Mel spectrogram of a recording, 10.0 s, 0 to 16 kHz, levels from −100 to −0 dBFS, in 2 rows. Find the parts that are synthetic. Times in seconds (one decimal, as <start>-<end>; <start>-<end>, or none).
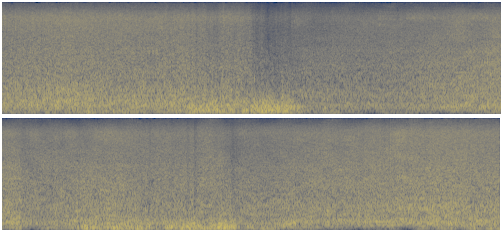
2.9-6.4; 7.0-9.3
